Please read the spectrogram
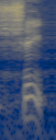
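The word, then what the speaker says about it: Shaikh: Former jihadist turned counter-terror expert Mubin Shekai, am I pronouncing that correctly? Sheikh, I think.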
